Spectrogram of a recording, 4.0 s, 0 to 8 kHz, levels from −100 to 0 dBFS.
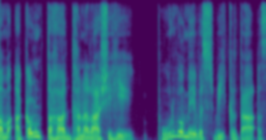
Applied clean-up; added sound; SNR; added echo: none; none; none; none.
